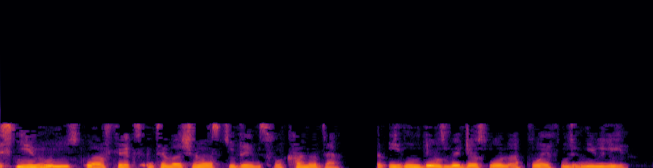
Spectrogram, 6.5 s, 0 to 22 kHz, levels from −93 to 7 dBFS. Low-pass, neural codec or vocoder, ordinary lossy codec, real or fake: 7.2 kHz; codec, 16 kHz in and 24 kHz out, 0.6 kbps, FireRedTTS-2 codec; MP3, 24 kbps; fake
